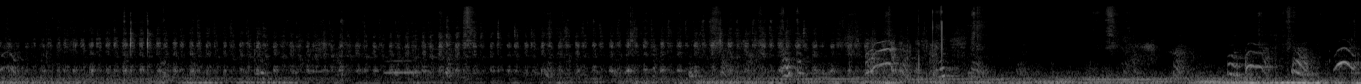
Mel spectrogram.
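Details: Hungry newborn puppies nursing from their mother dog: steady low breathing and suckling noise for most of the recording, then a run of short, high, squeaky whimpers that rise and fall during the final seconds.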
